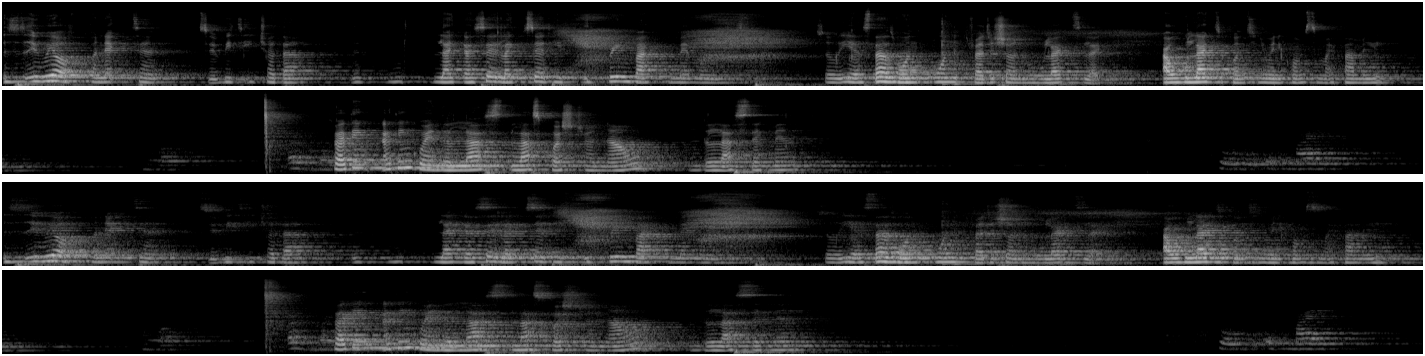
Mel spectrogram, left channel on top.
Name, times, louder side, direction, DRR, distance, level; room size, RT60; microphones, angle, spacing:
voice 1, 0.0-1.6 2.1-3.0 3.5-4.0 4.3-7.3 8.2-11.0 11.6-13.8 16.8-16.9 17.5-20.6 21.1-22.2, left 3 dB, 40° left, 5 dB, 0.3 m, -29 dB
sound 1, 5.5-6.4 6.8-8.0 9.7-11.6, right 1 dB, 5° right, 0.6 m, -42 dB
voice 2, 15.6-16.0 17.1-17.6 25.8-27.5, right 1 dB, 85° right, -1 dB, 0.7 m, -48 dB
9.3 x 6.7 x 2.8 m, 2.1 s
head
